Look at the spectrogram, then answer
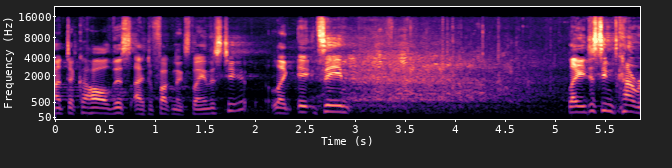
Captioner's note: laughter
